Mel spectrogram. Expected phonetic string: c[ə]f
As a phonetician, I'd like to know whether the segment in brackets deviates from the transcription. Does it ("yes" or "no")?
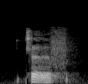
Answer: no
